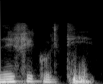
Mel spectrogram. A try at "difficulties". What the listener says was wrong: Okay, so difficulties. Don't try not to swallow the S's.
